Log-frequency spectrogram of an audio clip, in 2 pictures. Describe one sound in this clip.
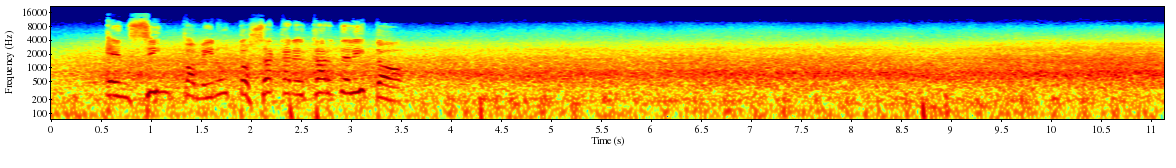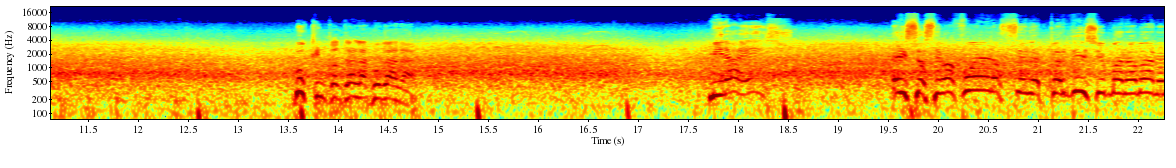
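A large stadium crowd roars and murmurs steadily throughout.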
